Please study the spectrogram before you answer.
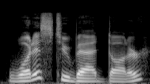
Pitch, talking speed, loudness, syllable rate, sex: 160 Hz, 200 wpm, -15 LUFS, 4.4 syllables/s, female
